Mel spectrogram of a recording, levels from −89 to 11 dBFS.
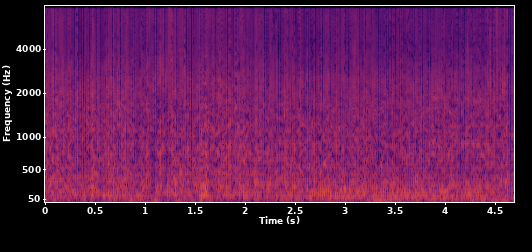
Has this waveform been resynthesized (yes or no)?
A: yes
